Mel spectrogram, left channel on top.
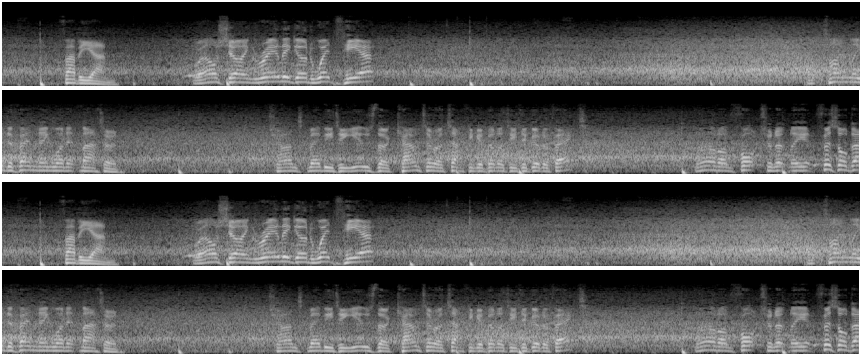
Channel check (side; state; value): both; identical; correlation 1.00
